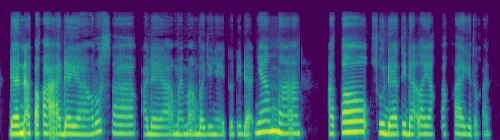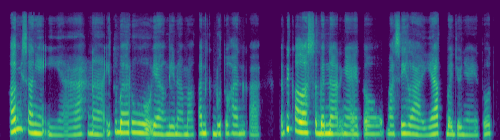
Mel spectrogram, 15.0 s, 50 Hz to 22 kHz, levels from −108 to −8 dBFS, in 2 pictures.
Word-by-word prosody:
Dan 235 +2 +9
apakah 250 0 +1
ada 235 0 +3
yang 225 -1 -1
rusak, 250 -5 -5
ada 220 0 -2
yang 215 0 -6
memang 225 0 -4
bajunya 220 0 -3
itu - - -11
tidak 225 +2 -7
nyaman 280 -3 +5 0.5
atau 285 +5 +5
sudah 240 -3 +3
tidak 240 -2 0
layak 230 -1 -4
pakai? 235 -1 -7
Gitu 215 - -10
kan. 220 - -18 0.3
Kalau 310 +3 +6
misalnya 265 -9 +1
iya, 205 +2 -11
nah 230 -4 -5
itu 255 +3 -7
baru 270 -2 +1
yang 230 -3 -2
dinamakan 220 +2 -3
kebutuhan, 240 0 -6
Kak. 105 - -17 0.3
Tapi 245 +10 +2
kalau 305 -7 +6
sebenarnya 245 -3 +1
itu 230 +3 -9
masih 240 0 -3
layak 220 +2 -4
bajunya 210 -2 -7
itu 240 +3 -9
235 Hz, 150 wpm, -23 LUFS, 220-255 Hz, 0.5 s, Dan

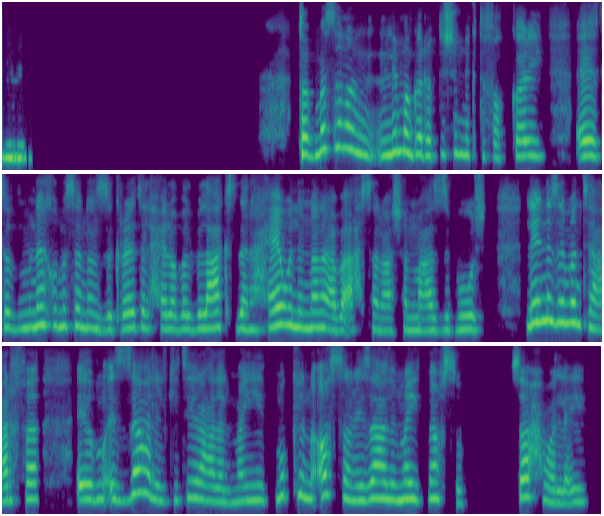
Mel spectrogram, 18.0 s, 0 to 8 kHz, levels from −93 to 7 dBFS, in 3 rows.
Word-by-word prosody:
إمم. 235 -1 +3 2.7
طب 300 -3 +4
مثلًا 380 -3 +2 0.2
ليه 330 - +4
ما 340 -2 +4
جربتيش 290 +1 -2
إنِك 295 -1 -2
تفكري 265 +1 -4 0.3
آآ، 270 +1 +5
طب 265 0 -4
ناخد 290 +4 0
مثلًا 295 -2 -1
الذكريات 250 +3 -3
الحلوة، 250 -2 -3
بل 245 0 -4
بالعكس، 260 +1 +1
ده 260 - +1
أنا 240 - -5
هاحاول 285 +5 +3
إن 270 0 +1
أنا 275 -4 +2
أبقى 230 - 0
أحسن 240 -2 -6
عشان 220 +1 -5
ما 220 - -2
اعذبهوش، 230 +2 -4 0.4
لأن 375 +5 +6
زي 370 0 +3
ما 360 - +5
أنتِ 330 -4 0
عارفة، 260 +3 0 0.4
أم 275 +1 +3
الزعل 295 +7 +2
الكتير 265 +4 -5
على 250 -3 -1
الميت 255 +3 -4
ممكن 335 -1 -1
أصلًا 295 -7 0
يزعّل 290 +2 +3
الميت 275 0 +2
نَفسه، 280 -7 -2 0.5
صح 320 -3 +2
والّا 220 -3 -3
إيه؟ 235 +2 -5
270 Hz, 145 wpm, -23 LUFS, 245-295 Hz, 2.7 s, لأن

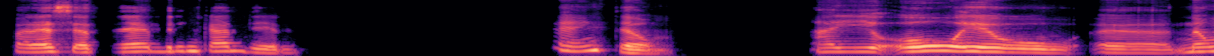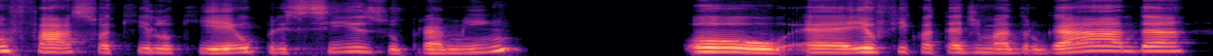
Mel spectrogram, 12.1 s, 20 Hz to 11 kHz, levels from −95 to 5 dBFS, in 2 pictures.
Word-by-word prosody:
parece 200 0 +2
até 200 +4 -2
brincadeira. 220 -7 -4 1.3
É 260 - -3
então, 280 +2 0 0.7
aí 205 +1 -5
ou 235 +3 +7
eu, 180 -9 +3
eh, 160 -3 -6
não 210 +4 -2
faço 195 -4 -5
aquilo 175 0 -10
que 170 0 -8
eu 190 +3 -2
preciso 190 0 -13
pra 160 -1 -7
mim, 175 - -6 0.9
ou, 200 -5 +4
eh, 180 -1 -2
eu 195 0 +4
fico 200 +1 -17
até 185 -1 -7
de 180 0 -16
madrugada 235 +9 -2
195 Hz, 120 wpm, -21 LUFS, 170-215 Hz, 1.3 s, ou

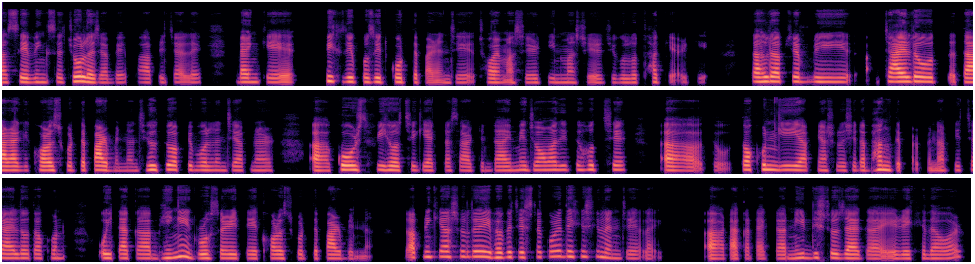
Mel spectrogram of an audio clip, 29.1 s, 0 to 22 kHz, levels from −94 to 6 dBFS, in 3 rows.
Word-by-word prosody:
সেভিংসয়ে 190 0 -1
চলে 220 -3 +10
যাবে 175 0 -8
বা, 185 - -22
আপনি 180 - -15
চাইলে 190 -1 -7 0.4
ব্যাংকে 190 -1 -1 0.5
ফিক্সড 230 -3 +2
ডিপোজিট 195 -1 +1
করতে 190 -1 +1
পারেন 90 0 -7
যে, 175 - -9 0.2
৬ 180 -1 -1
মাসের, 175 +2 -8
৩ 185 -2 -10
মাসের 175 -1 -9
যেগুলো 175 0 -7
থাকে 190 -2 -7
আরকি। - - -19 0.5
তাহলে 215 0 +7
আবযে 215 +1 -4
আপনি 205 +1 -2 0.6
চাইলেও 215 0 +8 0.2
তা - - -9
তার 190 -1 +8
আগে 185 0 -5
খরচ 185 -1 +5
করতে 190 0 -3
পারবেন 180 -4 +5
না। - - -13
যেহেতু 205 +1 +3
আপনি 200 0 -6
বললেন 185 -1 -3
যে, 185 - -7
আপনার 180 0 -9 0.5
আ - - +5 0.2
কোর্স 205 -2 +8
ফি 205 - -2
হচ্ছে 185 0 0
গিয়ে 180 -1 -3
একটা 180 - -12
certain 170 0 -8
time 180 0 -2
এ - - 0
জমা 195 +1 +1
দিতে 200 +1 -8
হচ্ছে। 210 0 -2 0.5
আ - - +6 0.4
তো - - -16 0.3
তখন 205 +1 +5
গিয়ে 195 0 +1
আপনি 185 0 -18
আসলে 180 +1 -11
সেটা 185 0 -4
ভাঙতে 200 -3 +3
পারবেন 90 - -15
না। - - -6
আপনি 180 +2 -15
চাইলেও 190 -1 0
তখন 190 0 -7 0.4
ওই 190 - +5
টাকা 190 0 -1 0.2
ভেঙে 215 +7 +3
গ্রোসারিতে 185 0 -1 0.2
খরচ 180 -1 -1
করতে 180 -1 -7
পারবেন 175 -2 -2
না। - - -18 0.3
তো - - -19
আপনি 250 - -3
কি 260 - -9
আসলে 255 +1 -1
এভাবে 220 0 +3
চেষ্টা 230 +1 -2
করে 260 +1 +1
দেখেছিলেন 250 -4 -2
যে, 180 - -8
লাইক 165 - -14 0.5
আ - - +5 0.2
টাকাটা 170 - -5
একটা 170 - -10 0.2
নির্দিষ্ট 200 +1 -3 0.2
জায়গায় 175 -2 0 0.2
রেখে 175 +1 -5
দেওয়ার? 175 +3 -4
190 Hz, 175 wpm, -22 LUFS, 180-205 Hz, 0.6 s, চলে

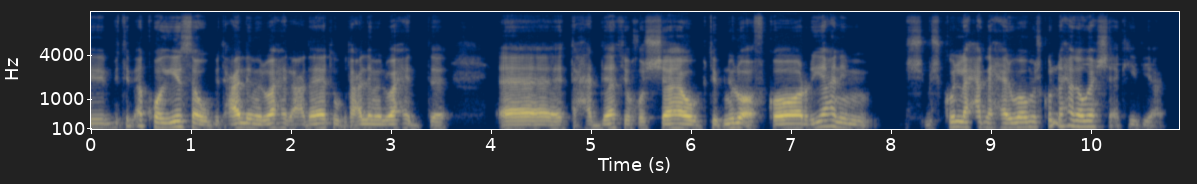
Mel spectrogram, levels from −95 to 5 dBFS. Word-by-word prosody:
بتبقى 140 +7 -9
كويسة 165 0 0
وبتعلّم 125 +3 0
الواحد 135 +3 0
عادات 130 +3 +1
وبتعلّم 125 0 -4
الواحد 125 +2 -2 0.8
آآ 115 0 +3
التحديات 115 +3 -4
يخشها 125 +2 +1
وبتبني 125 +2 +1
له 145 - +4
أفكار 125 0 +4
يعني 170 -1 -3
م 120 -3 -11 0.3
مش - - -17
مش 115 - -18
كل 155 0 -1
حاجة 155 -1 -4
حلوة 140 +2 -1
ومش 155 +1 -4
كل 185 - -7
حاجة 180 -2 +1
وحشة 170 0 -4
أكيد 115 -2 -19
يعني. - - -16
130 Hz, 145 wpm, -23 LUFS, 120-150 Hz, 0.8 s, له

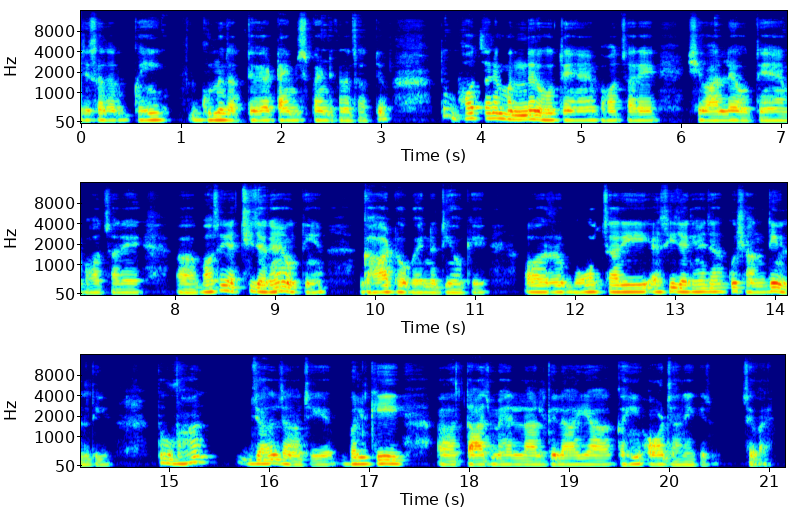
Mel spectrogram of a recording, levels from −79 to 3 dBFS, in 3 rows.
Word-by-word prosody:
जिसके 105 +1 -3
साथ - - -2
आप 110 +3 -11
कहीं 110 +2 +1 0.4
घूमने 115 0 +2
जाते 105 -1 -2
हो 100 - +2
या 105 - +2
टाइम 100 +1 +1
स्पीड 100 -2 -3
करना 95 -1 -4
चाहते 90 -1 -8
हो, - - -6 0.5
तो - - -10
बहुत 175 +1 0
सारे 170 0 +3
मंदिर 140 -2 +6
होते 110 -3 +3
हैं, 105 +1 -4
बहुत 100 0 -5
सारे 100 +1 -2 0.3
शिवालय 100 0 +1
होते 95 -1 -2
हैं, 95 0 -3
बहुत 95 0 -7
सारे 95 0 -4 0.4
अ, 95 -1 -2
बहुत 115 +5 +1
सारी 165 - +3
अच्छी 135 +3 0
जगहें 125 +3 +5
होती 120 -8 +1
हैं। 115 +4 -6 0.4
घाट 110 +2 +1
हो 105 -2 +3
गए 95 -1 -3
नदियों 95 0 -3
के 95 +1 -7 0.4
और 110 0 +2
बहुत 115 +2 -1
सारी 115 0 +5 0.2
ऐसी 125 +3 +2
जगहें 115 0 +4
हैं 120 - +1
जहाँ 125 0 0
आपको 125 +2 +2
शांति 105 +1 +3
मिलती 90 -5 -1
है। 95 - -15 0.5
तो 145 - -3
वहाँ 170 +10 -1 0.4
ज़्यादा 125 +2 +2
जाना 105 -7 0
चाहिए, 95 +2 -6
बल्कि 115 +2 +3 0.3
अ, 100 -1 -1
ताजमहल, 100 0 +2
लाल 95 0 -1
किला 100 0 0
या 100 0 -2
कहीं 105 +3 -2
और 100 -2 0
जाने 90 -2 -7
के 85 - -11
स 115 - -19 0.3
सिवाय। - - -7
105 Hz, 185 wpm, -23 LUFS, 100-115 Hz, 0.5 s, मंदिर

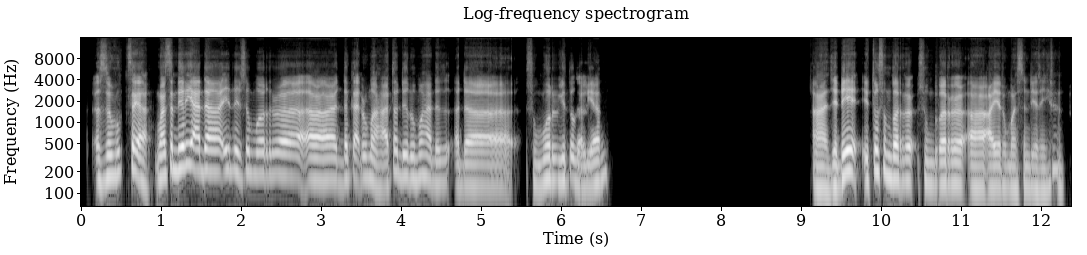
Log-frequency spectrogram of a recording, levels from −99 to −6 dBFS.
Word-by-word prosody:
Eee, 155 - -4
sumuk 180 +3 -2
saya. - - +2
Mas, 175 +2 +2
sendiri 230 +2 +4
ada 205 -1 +4
ini 205 -2 -2
sumur, 190 +1 -4
eee 180 -3 +1
eee, 155 0 +4
dekat 160 0 -2
rumah 150 -6 -2
atau 195 - -4
di 175 - -1
rumah 165 -1 -3
ada 140 - -5 0.2
ada 130 0 -1 0.7
sumur 150 +4 -3
gitu, 155 +1 -4
galian? 140 +3 -2 2.6
Ah, 120 -2 +2
jadi 175 - +5
itu 155 +6 -1
sumber 160 -5 +1
sumber 140 -1 0
a 120 0 +2
air 120 0 +1
Mas, 120 -2 -6
sendiri 115 -2 -7
kan? 110 +1 -8
155 Hz, 145 wpm, -21 LUFS, 130-180 Hz, 2.6 s, jadi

